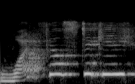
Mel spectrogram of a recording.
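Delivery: rising tune at the end on sticky. Showing listeners how a voice goes up when reading a question, rising question intonation. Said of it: "our voice goes up".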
